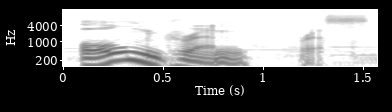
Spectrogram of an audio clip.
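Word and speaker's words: Almgren-Chriss: Almgren Chris. And yes, it's with 2 S's. That one, I think the study that they wrote is called Optimal Execution of Large Portfolio Transactions. Oh, it's pronounced Almgren Chris.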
